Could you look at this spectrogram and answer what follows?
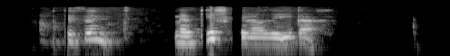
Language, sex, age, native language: Icelandic, female, 18-19, Icelandic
